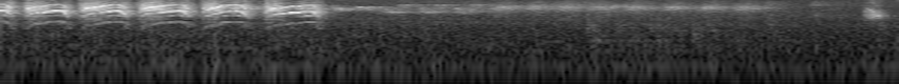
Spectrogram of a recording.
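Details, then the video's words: Female sunbird in breeding condition calling to stimulate males: a rapid, high, buzzy trill of looping notes lasting about a second, followed by a faint thin tone and one short chip near the end. "PANGGILAN SOGON BETINA BIRAHI MERANGSANG SOGON JANTAN CEPAT BUNYI"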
